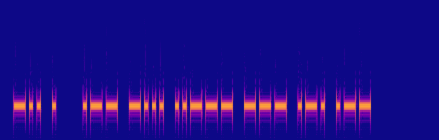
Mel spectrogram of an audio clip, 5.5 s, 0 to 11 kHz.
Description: Morse code, heard as a keyed tone, about 25 wpm, 700 Hz. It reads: DE WB2ORW
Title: USA Callsign DE Callsign 25wpm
